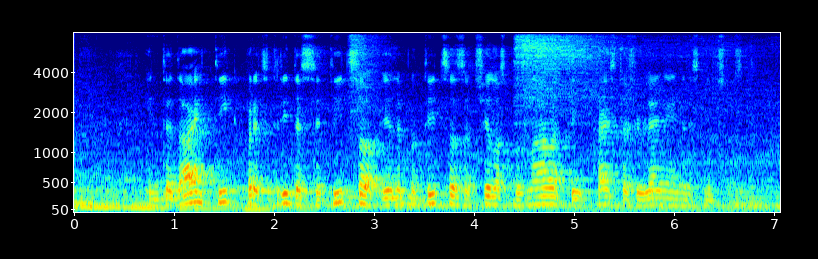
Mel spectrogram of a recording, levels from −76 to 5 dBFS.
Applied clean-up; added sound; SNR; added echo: none; Bus / Engine; 7 dB; reverberation time 0.6 s.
